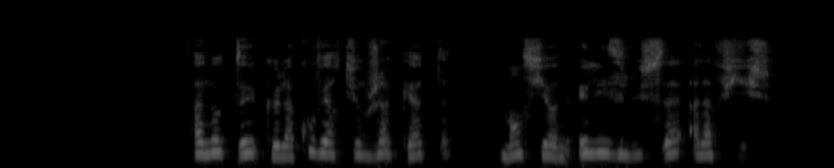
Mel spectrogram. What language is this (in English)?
French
